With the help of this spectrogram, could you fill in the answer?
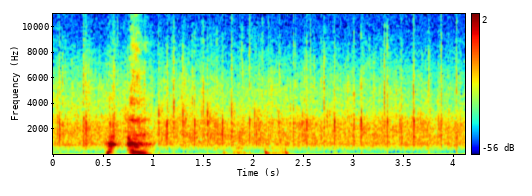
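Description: A room full of people applauds steadily, a dense patter of many hands clapping at moderate volume, with a brief voice cheering or calling out near the start.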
